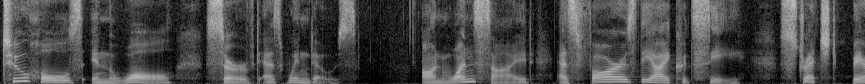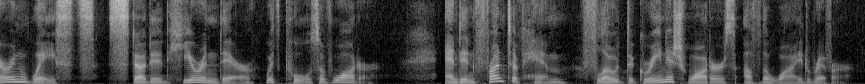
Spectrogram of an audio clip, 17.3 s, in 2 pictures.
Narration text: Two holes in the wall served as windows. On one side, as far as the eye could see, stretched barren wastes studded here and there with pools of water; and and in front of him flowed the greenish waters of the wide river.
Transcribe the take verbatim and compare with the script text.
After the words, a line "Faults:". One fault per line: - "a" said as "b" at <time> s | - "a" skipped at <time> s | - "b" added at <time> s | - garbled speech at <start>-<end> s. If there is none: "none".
Two holes in the wall served as windows. On one side, as far as the eye could see, stretched barren wastes studded here and there with pools of water; and in front of him flowed the greenish waters of the wide river.
Faults:
- "and" skipped at 13.2 s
